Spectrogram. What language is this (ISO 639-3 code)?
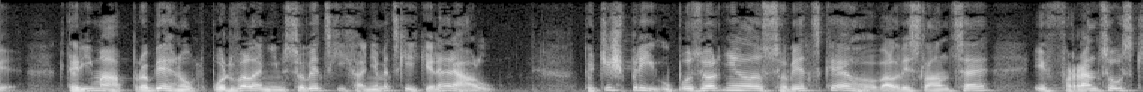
ces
